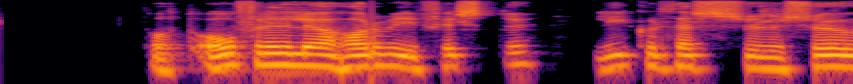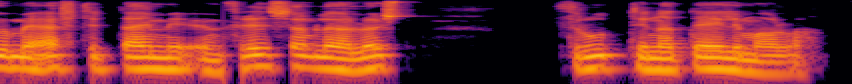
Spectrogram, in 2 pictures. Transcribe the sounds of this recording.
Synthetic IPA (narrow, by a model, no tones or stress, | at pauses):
θowht̪ʰoːwfɾɪðlɛɣaɦɔɾvɪifɪr̥st̪ʏ | liːkʏɾ̥θɛssʏɾasœːɣʏmɛðɛft̪ɪɾt̪aːjmɪʔʏ̰mfɾɪðsamlɛɣalœɥst̪n | θɾuːt̪ʰɪnːat̪eːjlɪma̰ːwla̰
